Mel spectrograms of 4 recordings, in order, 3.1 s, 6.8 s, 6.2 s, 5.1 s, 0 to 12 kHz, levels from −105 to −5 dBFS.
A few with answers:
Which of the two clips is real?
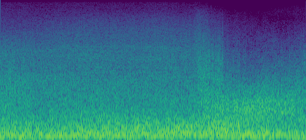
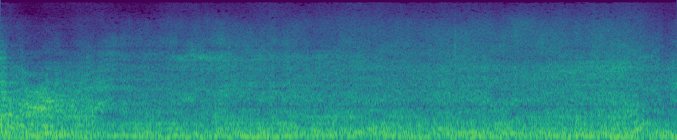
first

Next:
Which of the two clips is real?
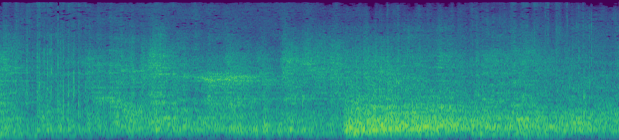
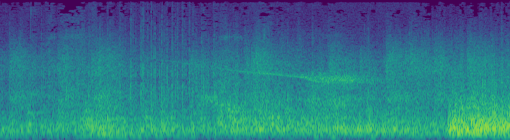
second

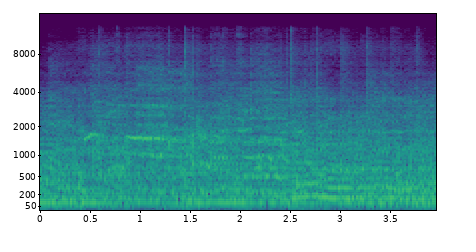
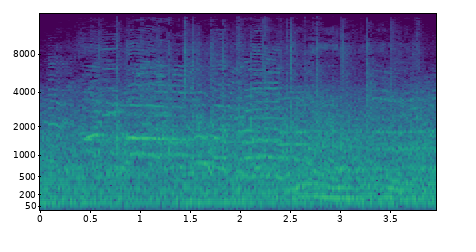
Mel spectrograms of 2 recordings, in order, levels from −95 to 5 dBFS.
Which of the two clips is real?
second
